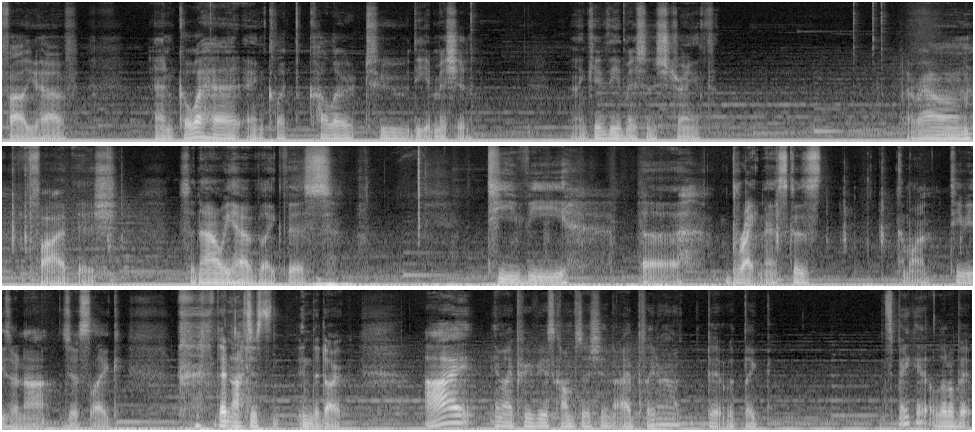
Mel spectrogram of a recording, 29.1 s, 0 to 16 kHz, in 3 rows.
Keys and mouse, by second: 10.8 space, 18.1 z.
